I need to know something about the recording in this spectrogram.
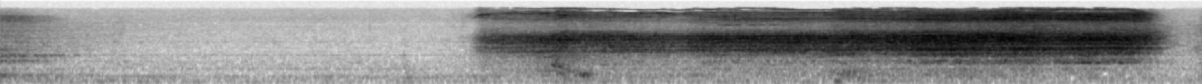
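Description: Near silence for about two seconds, then a man drawing a long, deep breath in: an airy hiss that grows louder for about three seconds and stops abruptly, just before he sighs it out.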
